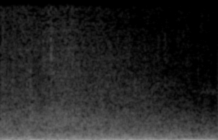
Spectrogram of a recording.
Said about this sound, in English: I'll give that one an explosion.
